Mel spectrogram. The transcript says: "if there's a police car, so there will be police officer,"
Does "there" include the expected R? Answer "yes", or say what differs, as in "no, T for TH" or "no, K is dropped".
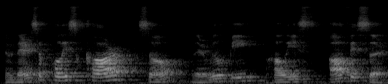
yes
